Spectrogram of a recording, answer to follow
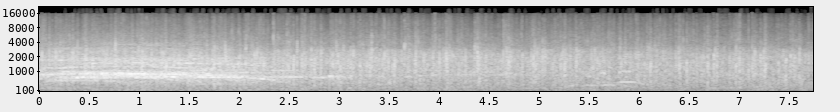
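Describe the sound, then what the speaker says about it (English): An audience at a high school band and orchestra concert applauds, a dense wash of clapping that is loudest early and then settles into steadier, slightly softer clapping with faint voices underneath. "One more big applause."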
